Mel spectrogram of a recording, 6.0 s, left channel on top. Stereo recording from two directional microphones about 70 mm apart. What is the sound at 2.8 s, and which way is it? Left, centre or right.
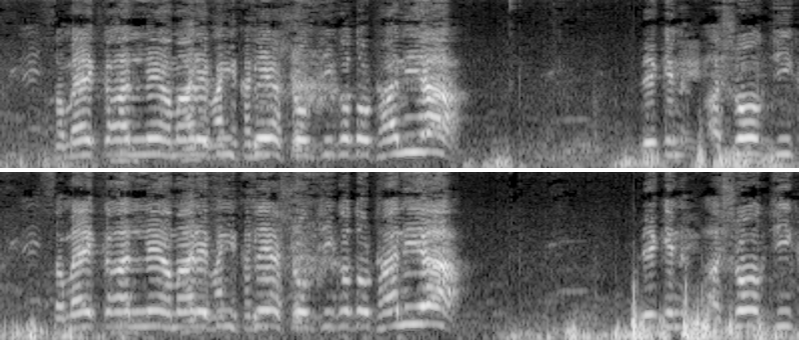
Speech, right.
